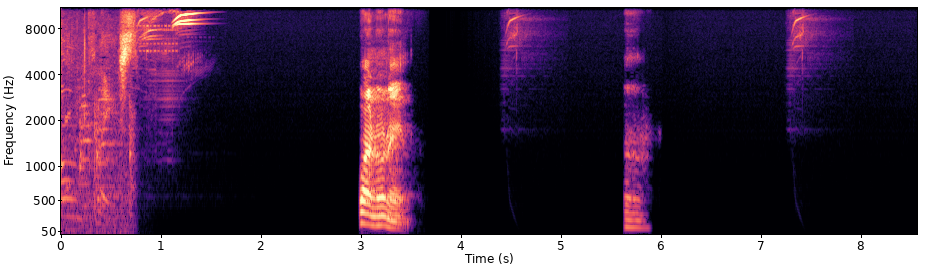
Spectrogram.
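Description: A soft electronic chime beeps.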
